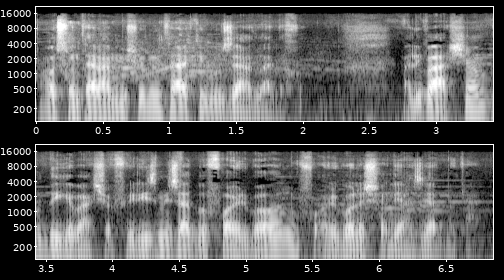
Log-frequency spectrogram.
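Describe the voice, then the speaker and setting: A young man commentating his own mobile game match, calmly coaching viewers through each move. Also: lowish voice, soft background music. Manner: coaching viewers, calm reassurance. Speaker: gaming channel host. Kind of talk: live gameplay commentary with tips.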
